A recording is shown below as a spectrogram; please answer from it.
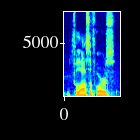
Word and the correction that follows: Dilophosaurus: Dilophosaurus. – Dilophosaurus.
